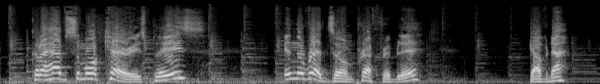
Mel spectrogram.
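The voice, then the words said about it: Bad put-on British accent. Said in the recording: “the bad British accent”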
